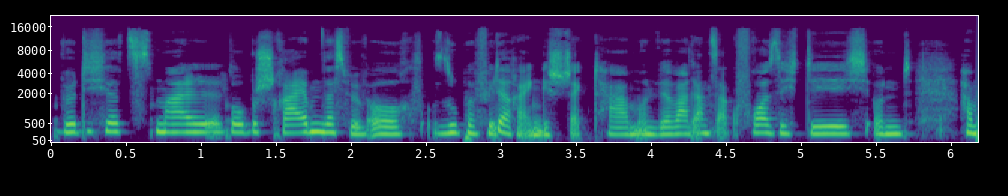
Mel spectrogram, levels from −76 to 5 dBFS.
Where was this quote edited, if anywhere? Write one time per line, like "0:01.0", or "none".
0:01.2
0:02.1
0:03.0
0:04.3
